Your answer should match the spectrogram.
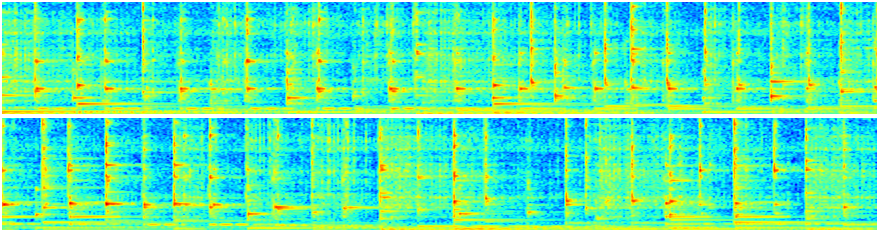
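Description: Two mbira (Zimbabwean thumb pianos) played together: quick plucked metal keys ringing in an interlocking, repeating pattern of notes.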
